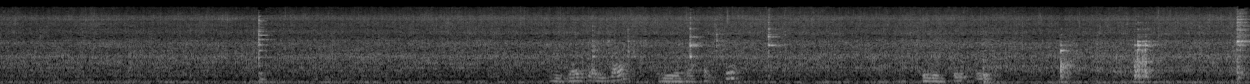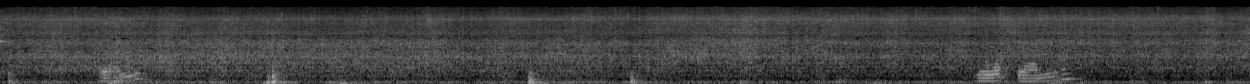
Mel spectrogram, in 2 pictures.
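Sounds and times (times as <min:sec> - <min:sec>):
food sizzling in a frying pan: 0:00.0 - 0:25.0
spatula clinking against pan: 0:02.6 - 0:02.8.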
